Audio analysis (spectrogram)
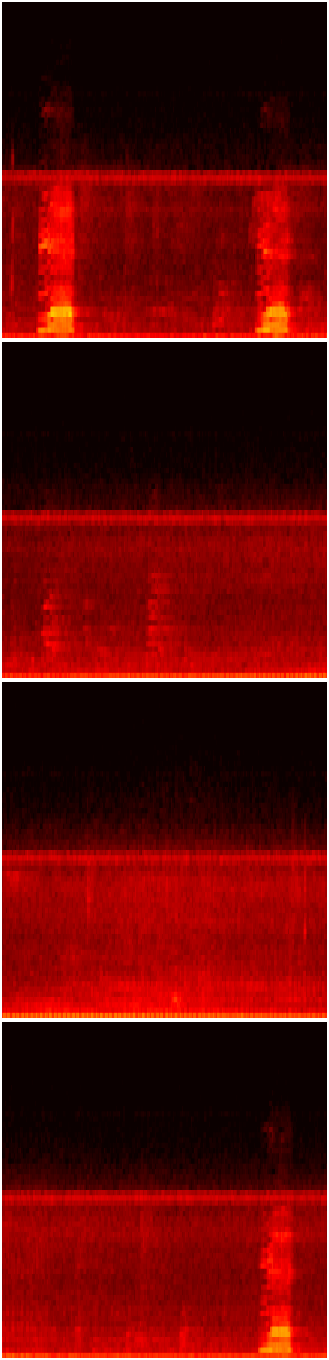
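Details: Monkey mothers Briana and Briget shouting loudly to call baby Baron back: three brief harsh calls spaced about three and thirteen seconds apart, over steady engine and traffic rumble with faint human voices.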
